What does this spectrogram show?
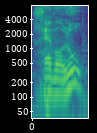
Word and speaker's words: revolú: You might use the noun, Revolu. Revolú. Revolu. for example, El bembé terminó en un revoluto.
